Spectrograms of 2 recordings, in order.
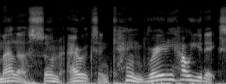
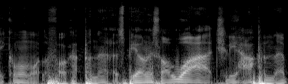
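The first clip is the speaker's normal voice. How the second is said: ordinary delivery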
